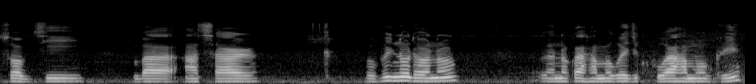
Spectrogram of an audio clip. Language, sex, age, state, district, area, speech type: Assamese, male, 18-30, Assam, Tinsukia, rural, spontaneous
